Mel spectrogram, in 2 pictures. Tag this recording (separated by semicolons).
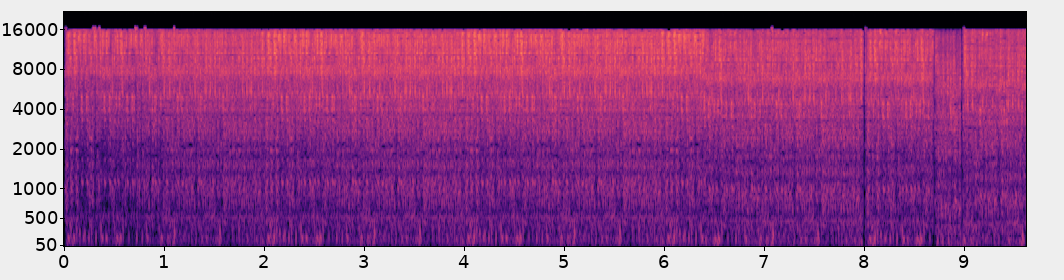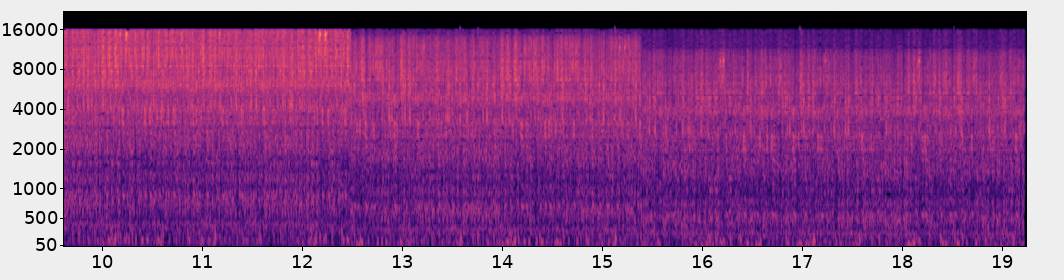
slowing; down; sound; tape; fast; forward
